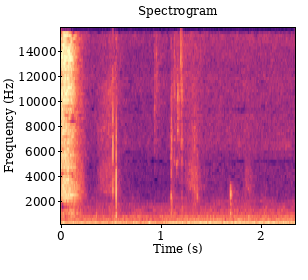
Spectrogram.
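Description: Steady low rumble inside the cabin of an eighth-generation Honda Civic as it rolls in neutral at about 12 km/h, nearly stopped, with the engine idling.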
